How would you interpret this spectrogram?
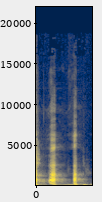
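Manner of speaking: high breathy laugh; burst of laughter. Real, not acted. Laughing at own joke.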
